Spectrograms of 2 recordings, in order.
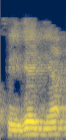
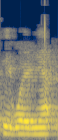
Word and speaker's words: cigüeña: Sin diéresis aquí diríamos ciguela, o cigueña, en lugar de cigüeña, lingüístico.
